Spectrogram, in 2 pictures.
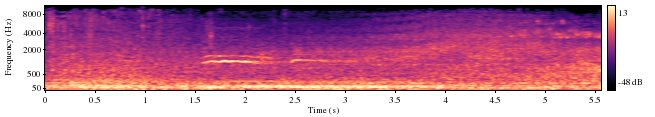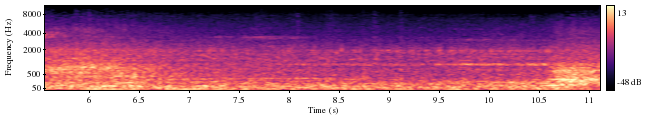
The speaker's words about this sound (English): wait for the lights to stop the traffic. Then collect your cracked nut in safety.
